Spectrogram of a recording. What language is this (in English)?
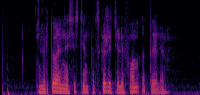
Russian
